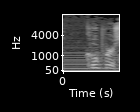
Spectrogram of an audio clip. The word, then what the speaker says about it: Cowper: It's Cooper spelled Cowper, C-O-W-P-E-R, but it's pronounced Cooper, believe me.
